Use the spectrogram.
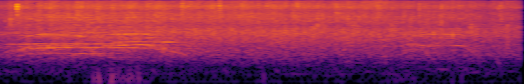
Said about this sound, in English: Y'all give him a big hand.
